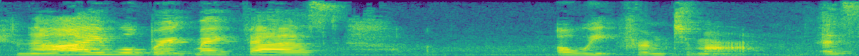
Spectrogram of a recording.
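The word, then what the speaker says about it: phở: vietnam um is they they make p-h-o and it's pronounced fa and the cool the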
